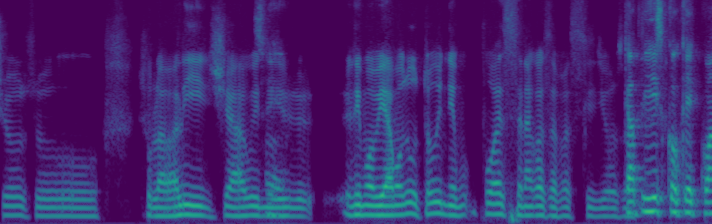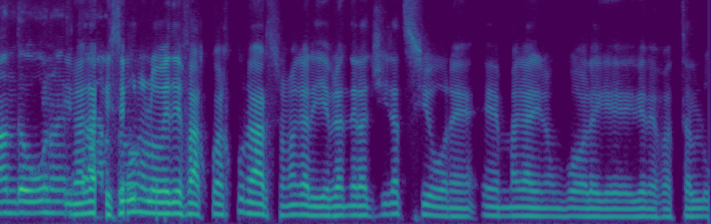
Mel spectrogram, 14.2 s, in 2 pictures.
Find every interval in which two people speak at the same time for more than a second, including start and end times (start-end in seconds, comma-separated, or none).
7.5-8.7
